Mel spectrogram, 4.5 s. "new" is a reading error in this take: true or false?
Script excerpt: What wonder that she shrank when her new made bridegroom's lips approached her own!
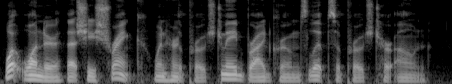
true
